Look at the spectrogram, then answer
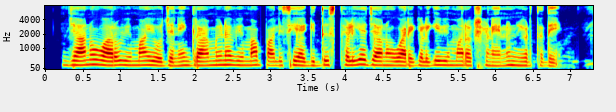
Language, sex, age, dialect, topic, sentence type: Kannada, female, 25-30, Mysore Kannada, agriculture, statement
